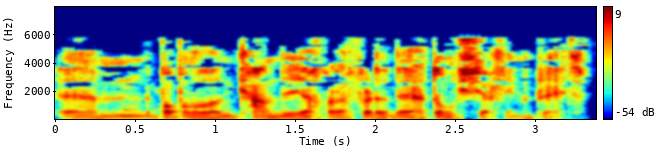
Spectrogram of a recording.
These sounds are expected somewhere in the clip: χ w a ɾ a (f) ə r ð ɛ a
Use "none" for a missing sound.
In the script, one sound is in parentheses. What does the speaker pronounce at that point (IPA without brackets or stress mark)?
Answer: f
